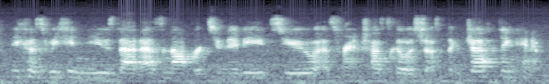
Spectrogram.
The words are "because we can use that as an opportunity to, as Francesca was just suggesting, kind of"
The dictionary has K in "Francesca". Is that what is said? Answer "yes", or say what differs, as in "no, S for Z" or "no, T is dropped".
yes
